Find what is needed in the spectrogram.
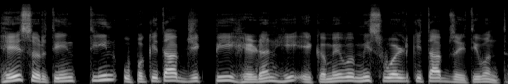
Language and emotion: Goan Konkani, neutral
